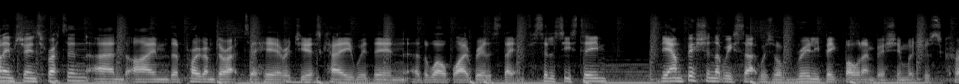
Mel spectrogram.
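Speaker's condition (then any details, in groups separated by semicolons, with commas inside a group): No condition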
